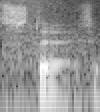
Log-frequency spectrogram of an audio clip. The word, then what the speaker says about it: Steart: It's called Sturt, okay, so it's... – Well, I might be pronouncing it wrong too. – No, I think you're right, that's what the sat-nav said.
